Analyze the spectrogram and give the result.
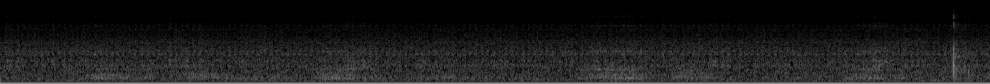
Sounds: inside a small room

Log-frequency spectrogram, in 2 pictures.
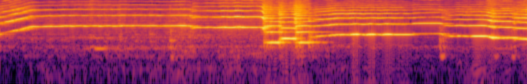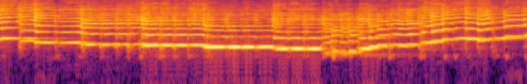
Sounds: music, violin, musical instrument

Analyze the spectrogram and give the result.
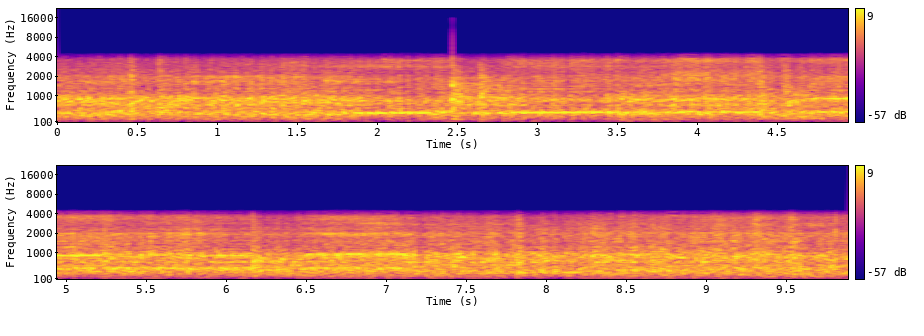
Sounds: train, outside, urban or man-made, vehicle

